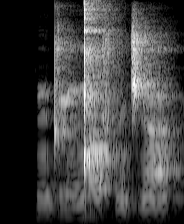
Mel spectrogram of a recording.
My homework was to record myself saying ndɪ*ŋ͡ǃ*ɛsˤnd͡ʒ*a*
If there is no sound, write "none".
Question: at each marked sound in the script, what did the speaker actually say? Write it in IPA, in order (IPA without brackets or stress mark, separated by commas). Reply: ŋ͡ǃ, ã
